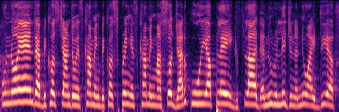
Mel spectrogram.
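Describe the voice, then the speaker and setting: Bright-voiced woman from Zimbabwe performing poetry. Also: high voice. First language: Shona. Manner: chanting a repeated refrain, rhythmic. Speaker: open mic poet. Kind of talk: spoken word performance with call and response. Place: small music club stage.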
